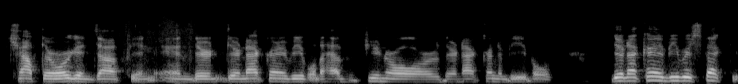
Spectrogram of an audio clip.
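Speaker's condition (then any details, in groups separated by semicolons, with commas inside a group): Cerebral palsy, mild; mild form affects speech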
